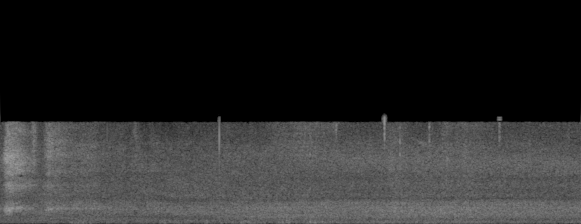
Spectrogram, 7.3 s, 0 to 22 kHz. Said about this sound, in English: I can see them here, and they're coming in like 1,000 horses charging to the beach. And it's a beautiful sight as you can just see it lit and the white waves are crashing against the rocks.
